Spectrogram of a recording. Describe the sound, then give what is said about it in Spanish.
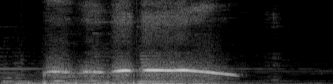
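A person imitates a wheezy, breathless whistle: one airy, sustained tone lasting about a second that dips at the end, fairly loud, then silence. “Porque empieza así como a silbar.”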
